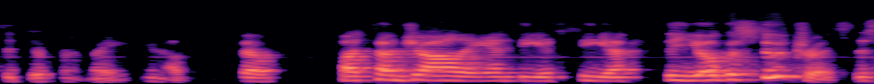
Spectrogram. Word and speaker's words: Patanjali: So one of the great teachers, Patanjali, everybody pronounces it, a lot of people pronounce it differently, so Patanjali, and the Yoga Sutras.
